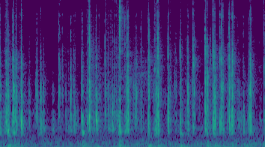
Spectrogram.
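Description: Fingertips tap quickly across a full-size plastic typewriter-style computer keyboard with round retro keycaps in peach and cream, lying on a white cloth. A steady run of short, dry clacks with a mid-range body and bright tops stops dead after each key, over a faint low rumble.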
